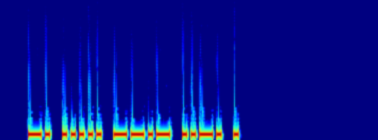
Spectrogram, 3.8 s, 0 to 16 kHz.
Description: Morse code, heard as a keyed tone, about 28 wpm, 700 Hz. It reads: N5QFE
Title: USA Call Signs - 5 Characters - Repeated 3x - 28wpm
